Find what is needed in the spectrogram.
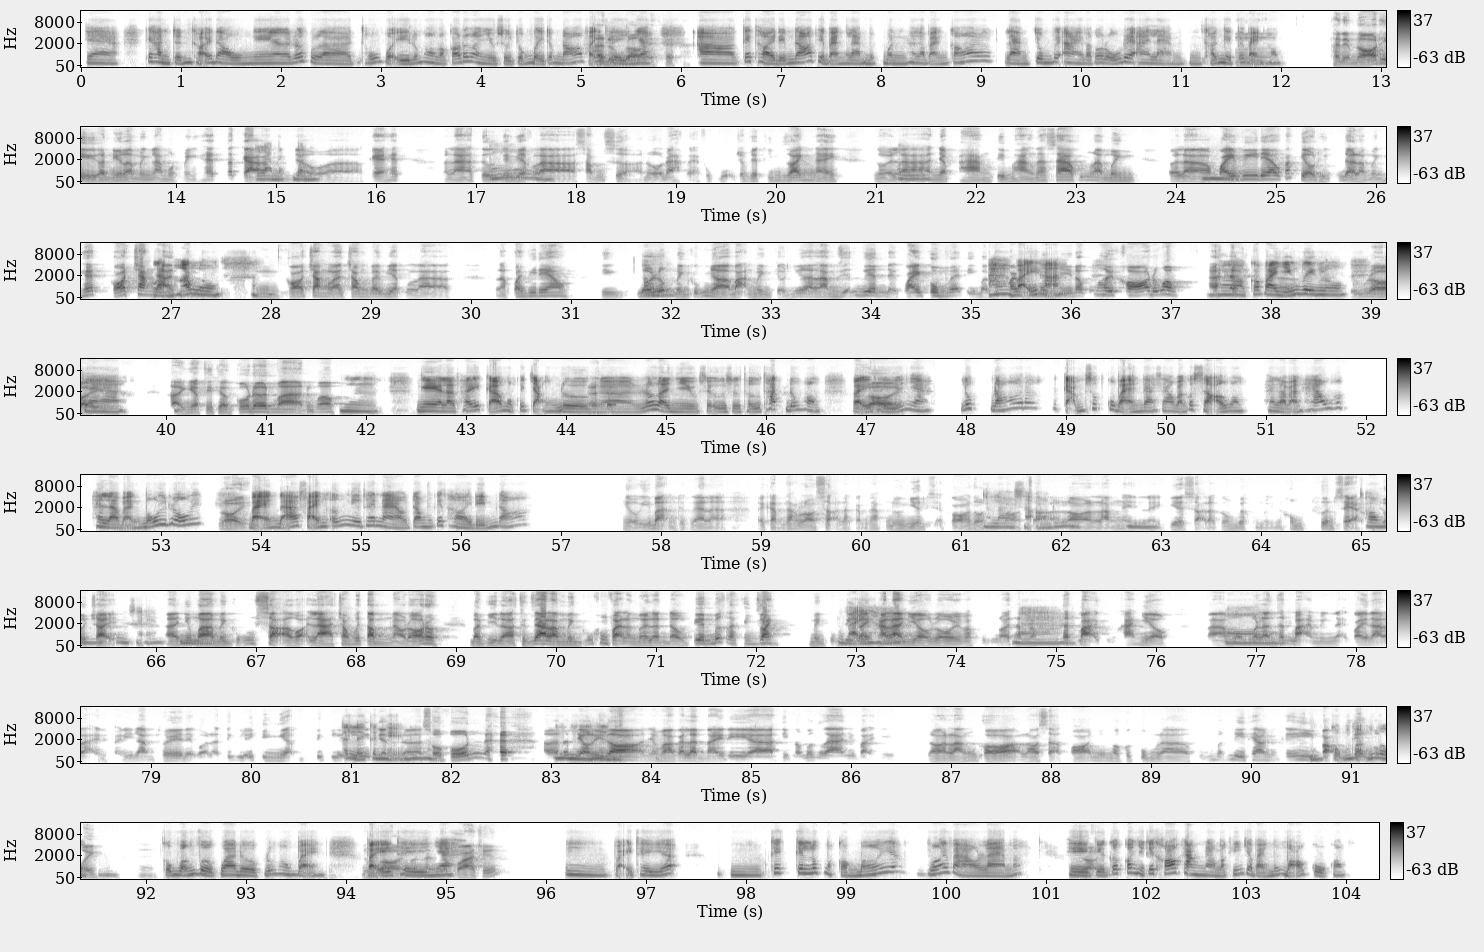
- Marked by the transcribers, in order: tapping; laugh; in English: "care"; laugh; laughing while speaking: "Á"; other background noise; laugh; laugh; laughing while speaking: "Ừm"
- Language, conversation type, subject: Vietnamese, podcast, Bạn có thể kể về một khoảnh khắc đã thay đổi sự nghiệp của mình không?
